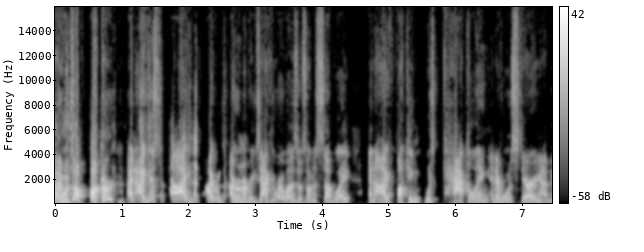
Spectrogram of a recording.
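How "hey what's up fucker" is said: very high, shrill, loud, belted voice. Retelling a podcast bit, imitating Santa Claus. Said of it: "and Santa Claus goes".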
